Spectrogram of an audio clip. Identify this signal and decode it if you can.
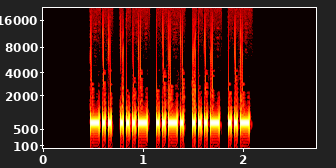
Morse code, heard as a keyed tone, about 40 wpm, 700 Hz. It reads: DVFVU
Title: Code Groups - 5 Letters - 40wpm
